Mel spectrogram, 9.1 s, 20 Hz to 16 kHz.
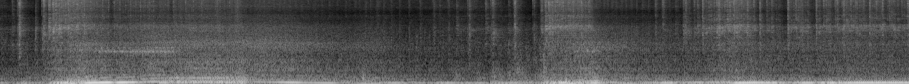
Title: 280Z running with applied throttle, rough idle, and stall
